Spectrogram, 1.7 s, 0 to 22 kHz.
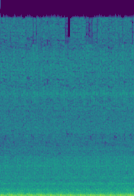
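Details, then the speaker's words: Car with two catalytic converters idling unevenly, spitting and sputtering at about eight throbs a second with a lumpy shake while the volt meter drops; the owner suspects the front O2 sensor, not confirmed. "you guys will hopefully see it in the video here and hear it how it's spitting and sputtering and not acting proper"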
